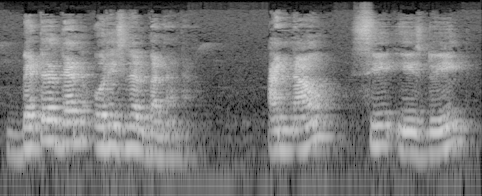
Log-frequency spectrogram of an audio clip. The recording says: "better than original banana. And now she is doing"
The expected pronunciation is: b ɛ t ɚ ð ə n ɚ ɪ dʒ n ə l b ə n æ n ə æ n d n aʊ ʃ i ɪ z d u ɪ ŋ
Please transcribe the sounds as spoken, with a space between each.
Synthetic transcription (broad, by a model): b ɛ t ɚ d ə n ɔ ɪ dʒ n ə l b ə n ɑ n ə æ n n aʊ s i ɪ z d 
